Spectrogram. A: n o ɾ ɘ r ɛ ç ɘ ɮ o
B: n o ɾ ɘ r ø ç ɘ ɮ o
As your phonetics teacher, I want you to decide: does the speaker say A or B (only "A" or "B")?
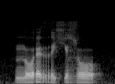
A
